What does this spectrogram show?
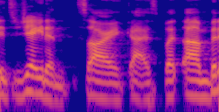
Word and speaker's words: jxdn: you're gonna like uh jaden uh he's jaden is a 19 year old like travis barker calls him his protege um his name is spelled jxdn which is annoying perfect for me it's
